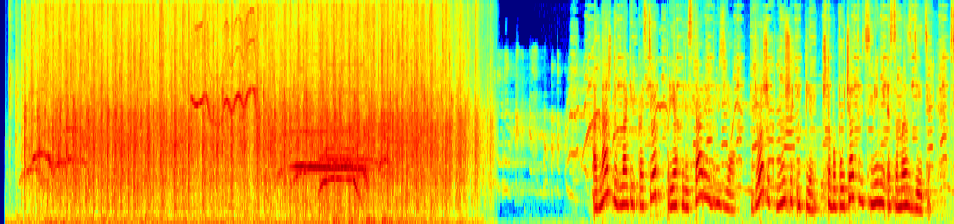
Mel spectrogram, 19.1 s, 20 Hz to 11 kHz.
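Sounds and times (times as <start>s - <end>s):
audience applauding: 0.1s - 10.0s.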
